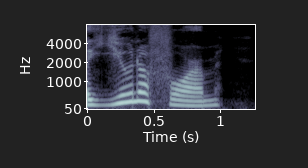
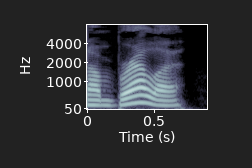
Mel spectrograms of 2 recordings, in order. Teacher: the sound not the letter of the next word for example we say a uniform because uniform starts with a you sound but an umbrella because umbrella starts with an a sound a vowel sound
